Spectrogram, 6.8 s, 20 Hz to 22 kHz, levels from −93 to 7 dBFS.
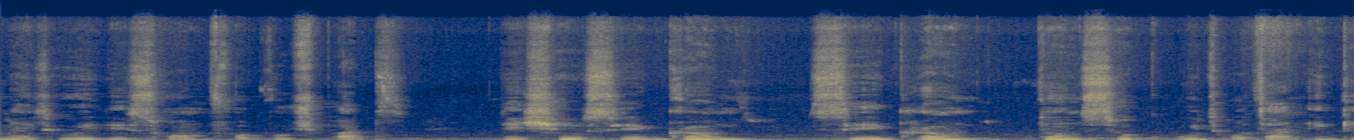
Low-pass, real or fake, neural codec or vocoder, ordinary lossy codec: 19.8 kHz; real; none; none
